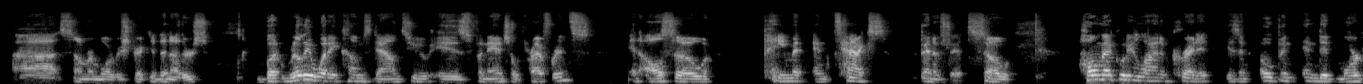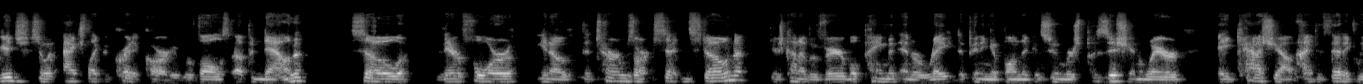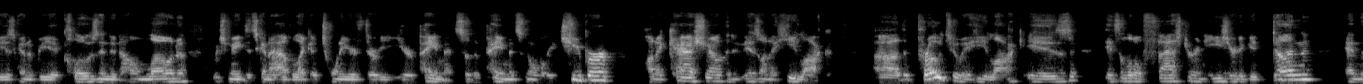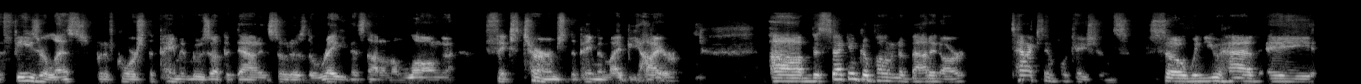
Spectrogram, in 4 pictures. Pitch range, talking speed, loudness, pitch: 120-150 Hz, 190 wpm, -23 LUFS, 130 Hz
